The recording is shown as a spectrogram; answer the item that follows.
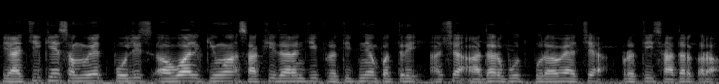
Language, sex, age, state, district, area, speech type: Marathi, male, 18-30, Maharashtra, Washim, rural, read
